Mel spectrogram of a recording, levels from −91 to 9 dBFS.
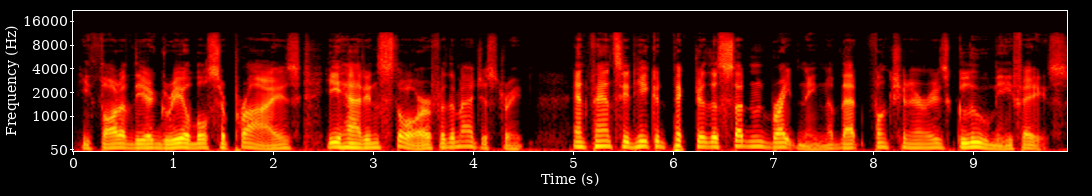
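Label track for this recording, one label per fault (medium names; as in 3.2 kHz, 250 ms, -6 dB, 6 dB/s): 6.120000	6.230000	dropout 113 ms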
